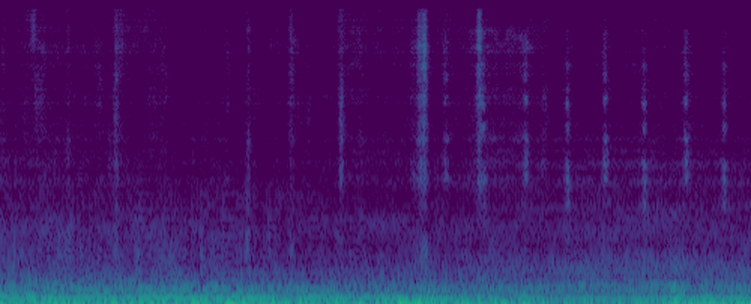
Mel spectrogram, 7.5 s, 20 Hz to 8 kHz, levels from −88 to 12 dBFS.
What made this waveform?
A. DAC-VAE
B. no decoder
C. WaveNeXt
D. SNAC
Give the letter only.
C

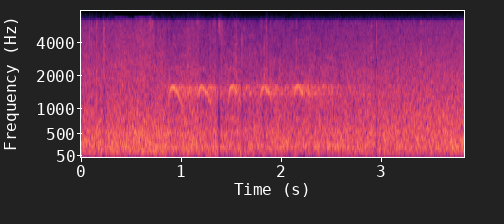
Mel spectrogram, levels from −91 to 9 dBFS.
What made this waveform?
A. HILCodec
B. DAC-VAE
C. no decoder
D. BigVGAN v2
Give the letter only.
D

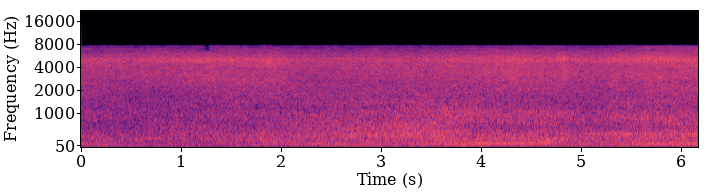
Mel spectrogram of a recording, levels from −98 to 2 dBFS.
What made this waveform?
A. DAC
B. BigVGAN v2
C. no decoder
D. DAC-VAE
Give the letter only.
D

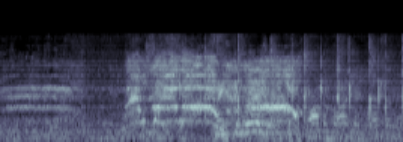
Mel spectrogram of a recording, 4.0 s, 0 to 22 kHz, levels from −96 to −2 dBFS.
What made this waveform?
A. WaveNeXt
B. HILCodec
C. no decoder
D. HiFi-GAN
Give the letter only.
B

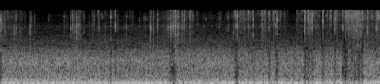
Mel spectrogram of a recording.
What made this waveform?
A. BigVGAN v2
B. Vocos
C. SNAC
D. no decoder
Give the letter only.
D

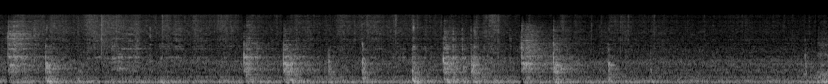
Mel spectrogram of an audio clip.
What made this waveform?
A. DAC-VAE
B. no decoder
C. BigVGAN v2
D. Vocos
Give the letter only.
D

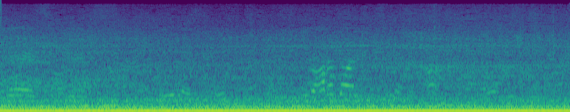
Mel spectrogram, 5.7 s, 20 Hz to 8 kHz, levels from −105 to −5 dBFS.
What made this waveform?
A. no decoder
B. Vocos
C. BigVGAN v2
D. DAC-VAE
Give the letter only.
A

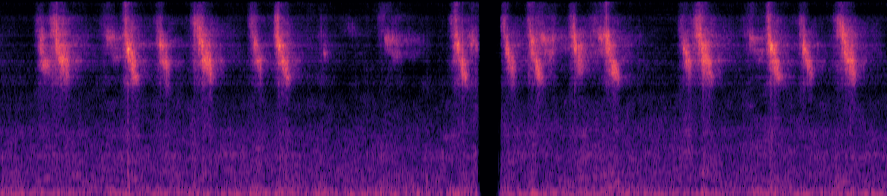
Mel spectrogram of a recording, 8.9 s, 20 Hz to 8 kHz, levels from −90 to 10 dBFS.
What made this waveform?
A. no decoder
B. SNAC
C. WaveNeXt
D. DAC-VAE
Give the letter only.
B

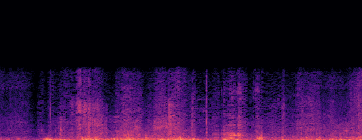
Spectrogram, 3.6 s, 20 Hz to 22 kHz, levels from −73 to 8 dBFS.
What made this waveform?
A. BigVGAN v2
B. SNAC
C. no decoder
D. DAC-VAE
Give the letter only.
C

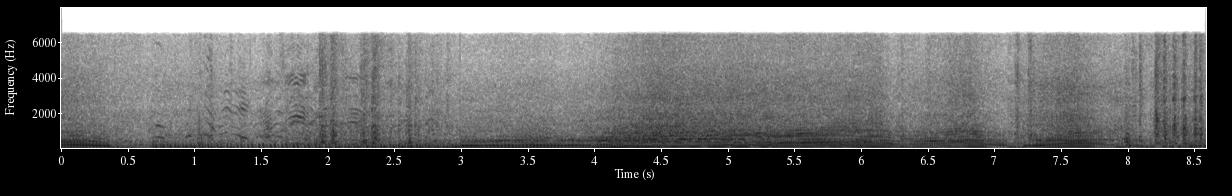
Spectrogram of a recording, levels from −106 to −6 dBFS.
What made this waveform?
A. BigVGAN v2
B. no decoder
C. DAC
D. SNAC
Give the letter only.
B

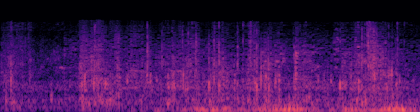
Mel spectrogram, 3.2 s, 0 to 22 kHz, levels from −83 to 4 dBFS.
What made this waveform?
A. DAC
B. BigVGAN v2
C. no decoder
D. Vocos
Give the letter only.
C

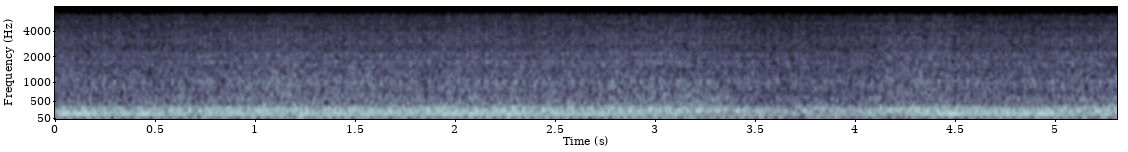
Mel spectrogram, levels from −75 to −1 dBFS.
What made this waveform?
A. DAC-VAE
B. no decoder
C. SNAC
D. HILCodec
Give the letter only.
B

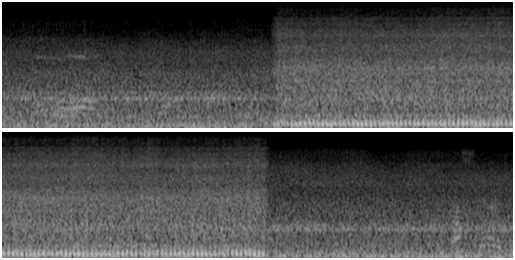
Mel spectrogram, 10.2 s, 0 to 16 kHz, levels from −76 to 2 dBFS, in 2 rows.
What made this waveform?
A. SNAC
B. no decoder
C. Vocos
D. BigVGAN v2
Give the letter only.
D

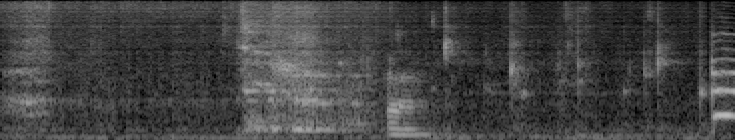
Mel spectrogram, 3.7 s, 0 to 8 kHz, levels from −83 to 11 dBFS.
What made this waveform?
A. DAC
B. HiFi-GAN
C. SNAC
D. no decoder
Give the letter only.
A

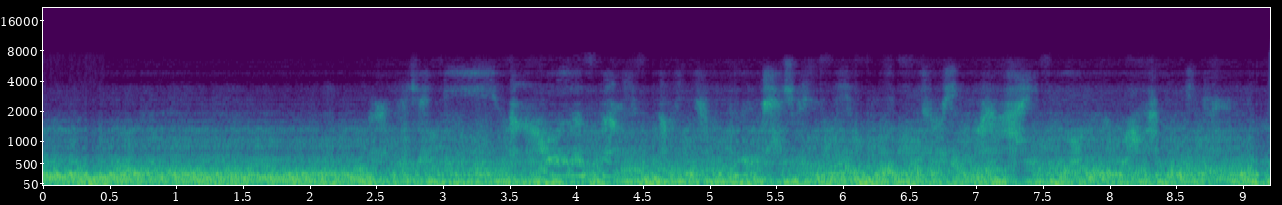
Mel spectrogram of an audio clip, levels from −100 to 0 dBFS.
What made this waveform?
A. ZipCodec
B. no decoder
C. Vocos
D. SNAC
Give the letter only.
A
